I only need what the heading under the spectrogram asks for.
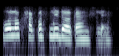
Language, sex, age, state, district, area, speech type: Assamese, female, 45-60, Assam, Morigaon, rural, conversation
